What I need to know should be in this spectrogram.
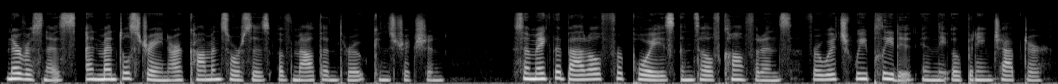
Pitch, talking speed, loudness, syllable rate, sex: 215 Hz, 165 wpm, -18 LUFS, 4.9 syllables/s, female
